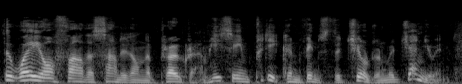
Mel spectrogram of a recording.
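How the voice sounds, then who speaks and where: An actor in a radio play playing a reasonable, persistent writer, mildly defensive, with a husky conversational voice. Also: male voice, medium pitch, sing-song, moderate pace. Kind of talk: radio drama acting.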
